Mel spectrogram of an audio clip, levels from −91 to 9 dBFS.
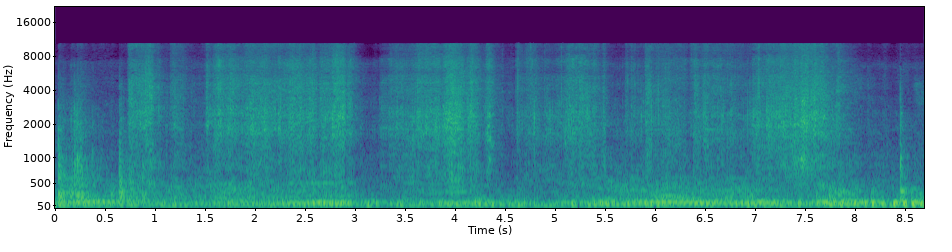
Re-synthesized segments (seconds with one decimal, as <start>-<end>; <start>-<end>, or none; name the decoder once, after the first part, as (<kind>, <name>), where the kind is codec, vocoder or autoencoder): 0.9-2.2 (codec, SNAC); 2.9-8.7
